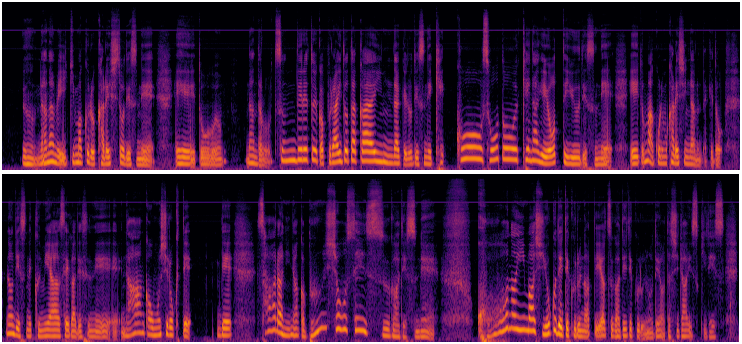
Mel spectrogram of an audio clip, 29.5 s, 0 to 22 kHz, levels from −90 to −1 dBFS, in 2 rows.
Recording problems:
high-pitched whine; faint; throughout; 11 kHz, 35 dB below the speech

